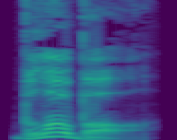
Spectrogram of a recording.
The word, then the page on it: blowball: British English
